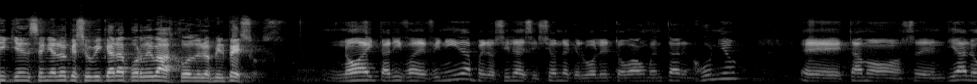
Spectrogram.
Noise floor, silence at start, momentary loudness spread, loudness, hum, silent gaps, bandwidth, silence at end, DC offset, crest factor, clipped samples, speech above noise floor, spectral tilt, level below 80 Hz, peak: -62 dBFS; 0 s; 19 LU; -26 LUFS; none; none; 19.5 kHz; 0 s; under 0.1%; 22 dB; under 0.1%; 34 dB; -1 dB/octave; -86 dBFS; -8 dBFS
